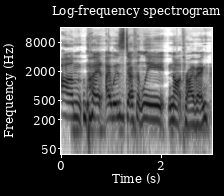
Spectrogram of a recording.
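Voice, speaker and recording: A woman's voice: medium pitch, normal speed, fairly bright tone. A Canadian woman co-hosting a podcast in casual, informal chat peppered with filler words. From Northern Ontario, Canada. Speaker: podcast host.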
